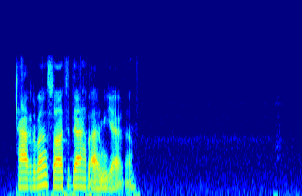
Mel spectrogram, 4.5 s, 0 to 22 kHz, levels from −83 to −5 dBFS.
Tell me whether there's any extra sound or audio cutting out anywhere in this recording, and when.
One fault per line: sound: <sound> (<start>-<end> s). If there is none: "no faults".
no faults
